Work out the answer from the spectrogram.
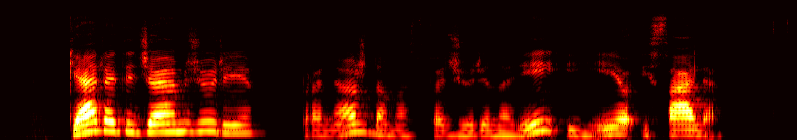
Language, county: Lithuanian, Vilnius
